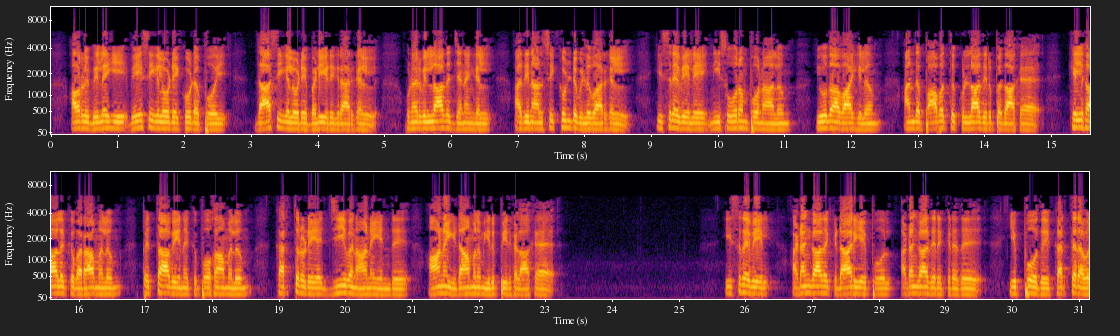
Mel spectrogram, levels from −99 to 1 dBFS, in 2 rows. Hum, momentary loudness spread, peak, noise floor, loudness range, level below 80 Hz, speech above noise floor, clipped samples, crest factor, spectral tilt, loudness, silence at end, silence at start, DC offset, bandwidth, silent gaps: none; 9 LU; 0 dBFS; -68 dBFS; 3 LU; -48 dBFS; 54 dB; under 0.1%; 14 dB; -6 dB/octave; -14 LUFS; 0 s; 0.3 s; under 0.1%; 9.2 kHz; none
